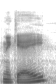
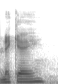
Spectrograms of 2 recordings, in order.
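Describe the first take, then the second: First: The second syllable is pitched high. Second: The second syllable is pitched low. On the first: It just sounds like an odd way of saying a name. The speaker calls it right. "if you say it like an upper way" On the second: It sounds like an offensive word. The speaker calls it wrong. "the other way I just said it"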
